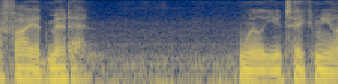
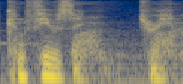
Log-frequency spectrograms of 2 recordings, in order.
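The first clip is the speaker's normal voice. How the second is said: sleepy whisper; whispered Caleb. Acted. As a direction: whisper like he just woke. Held whispered character voice.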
